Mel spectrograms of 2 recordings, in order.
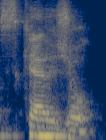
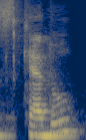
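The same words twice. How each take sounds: First: The middle j sound is clearly present. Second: The middle j sound is missing. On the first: The speaker calls it right. "but schedule. J" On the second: The speaker calls it wrong. "you missed this one. So it's not schedule"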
